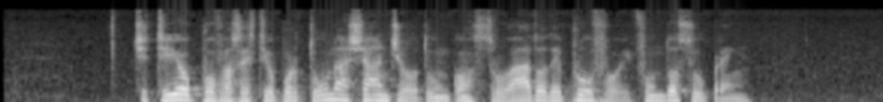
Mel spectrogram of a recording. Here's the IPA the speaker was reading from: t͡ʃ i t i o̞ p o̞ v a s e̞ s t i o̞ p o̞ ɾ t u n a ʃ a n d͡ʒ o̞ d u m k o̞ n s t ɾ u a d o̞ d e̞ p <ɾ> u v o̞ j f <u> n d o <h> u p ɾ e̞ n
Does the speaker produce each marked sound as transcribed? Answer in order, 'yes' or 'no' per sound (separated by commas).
yes, yes, no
